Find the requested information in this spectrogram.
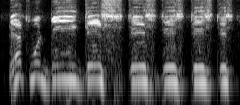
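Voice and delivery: stuck on a word. Acted.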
